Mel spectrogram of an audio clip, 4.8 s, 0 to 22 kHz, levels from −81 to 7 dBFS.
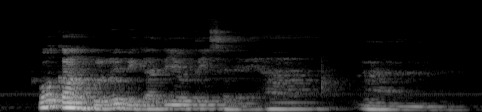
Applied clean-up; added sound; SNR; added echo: none; none; none; reverberation time 0.8 s.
